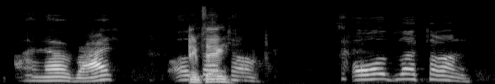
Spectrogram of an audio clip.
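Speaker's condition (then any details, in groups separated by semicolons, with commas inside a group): Multiple system atrophy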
